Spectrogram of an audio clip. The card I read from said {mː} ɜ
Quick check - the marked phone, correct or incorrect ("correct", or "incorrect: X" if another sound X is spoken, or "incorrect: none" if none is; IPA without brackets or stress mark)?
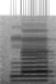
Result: incorrect: ŋ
